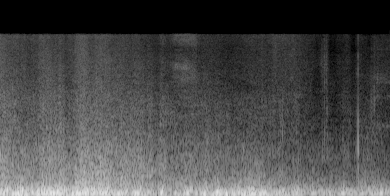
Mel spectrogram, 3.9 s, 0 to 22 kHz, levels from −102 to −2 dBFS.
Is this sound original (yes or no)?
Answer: no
